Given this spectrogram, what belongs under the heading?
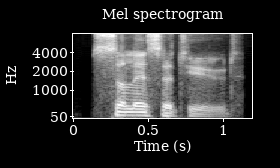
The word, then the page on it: solicitude: British English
